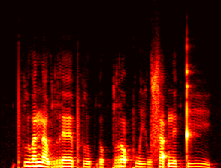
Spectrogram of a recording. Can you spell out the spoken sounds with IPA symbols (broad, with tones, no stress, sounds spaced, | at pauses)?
pʰ l u˦˥ a̯ n a˩˦ w r ɛː˧ pʰ l u˨˩ k̚ l o˨˩ k̚ p r ɔ˥˩ ʔ k w iː˨˩ w s a˦˥ ʔ n e˦˥ k̚ t iː˥˩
